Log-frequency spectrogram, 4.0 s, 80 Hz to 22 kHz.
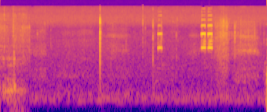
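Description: Minelab Equinox 800 metal detector giving a short beep about two seconds in, then a quick run of three or four beeps near the end, sounding off a buried metal target. A faint knock comes at the start.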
